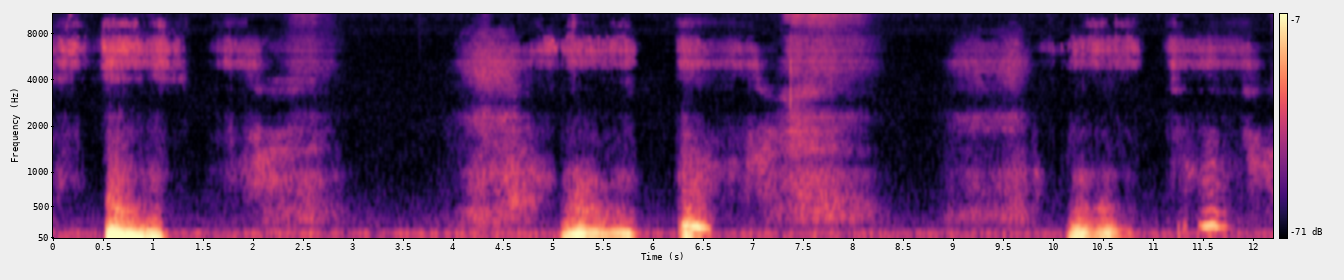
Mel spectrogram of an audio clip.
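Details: School student asleep on the couch after school, recorded by mother: low, irregular snoring snorts on in-breaths, about 13 a minute, over steady room hum; snoring.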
